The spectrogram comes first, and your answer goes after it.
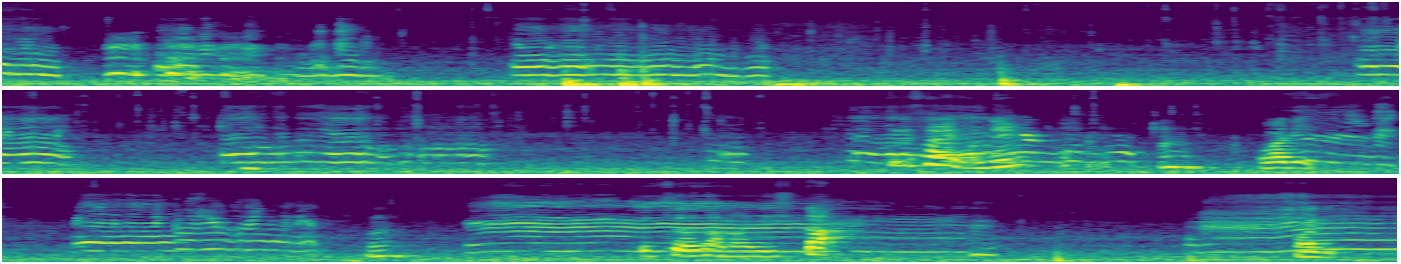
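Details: A female pet otter named Sakura chatters nonstop during a meal in a small room. Short, quavering squeals come every second or two, with some sliding upward. Soft eating noises fill the quiet gaps.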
